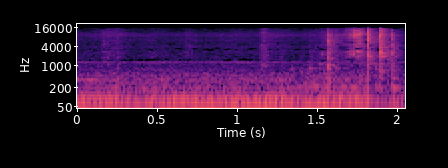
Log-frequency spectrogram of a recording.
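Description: Low steady hum, then, about a second and a half in, a quick run of sharp crinkly clicks as a plastic sachet is handled and opened.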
